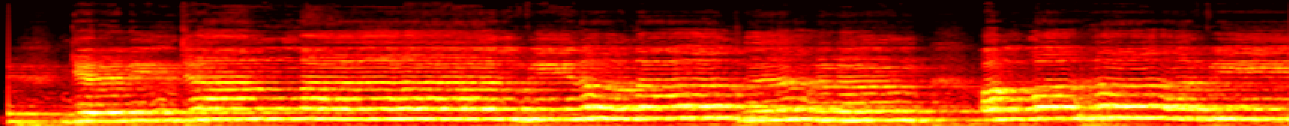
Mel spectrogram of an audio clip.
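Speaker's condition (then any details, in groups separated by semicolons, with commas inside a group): No condition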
